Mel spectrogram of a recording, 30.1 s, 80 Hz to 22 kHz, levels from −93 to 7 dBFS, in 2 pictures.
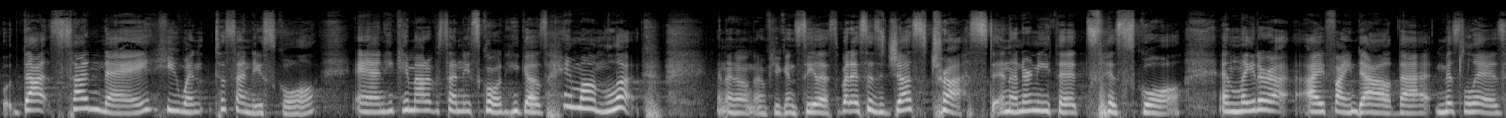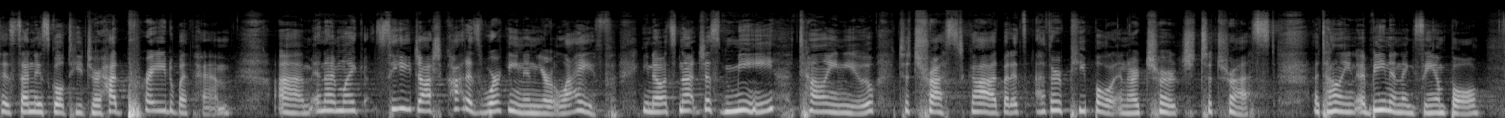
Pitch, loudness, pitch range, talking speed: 245 Hz, -23 LUFS, 220-275 Hz, 185 wpm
